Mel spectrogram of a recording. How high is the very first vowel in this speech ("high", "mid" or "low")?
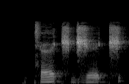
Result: mid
